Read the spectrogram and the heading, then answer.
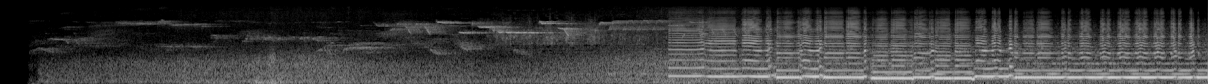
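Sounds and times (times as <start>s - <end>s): steady background hiss: 0.3s - 12.0s
birds chirping and whistling: 1.7s - 7.0s.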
